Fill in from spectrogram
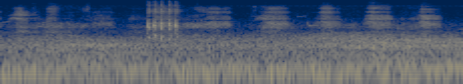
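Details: Red-headed woodpecker at the nest, arriving to feed young and flying off: a series of harsh, buzzy calls, several spaced through a few seconds, with one loud rasping burst, over heavy low rumbling noise.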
